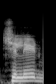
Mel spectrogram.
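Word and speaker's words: chelate: called as chilate Lian we call it kilate Lian actually this process called as kation but in order to like uh I usually pronounce it chilate because I love the sound chilate and just chill so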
